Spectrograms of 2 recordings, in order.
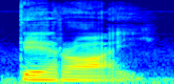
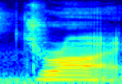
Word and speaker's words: dry: you pronounce the CCV CCV is not a CVC it's a CCV so you have to be careful it's not it's not for example derai it's dry it's together you have two consonants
